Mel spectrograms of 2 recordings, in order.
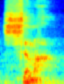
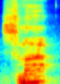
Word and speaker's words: Sema: Union, Sema. Okay, Sma, S-M-A-I or S-E-M-A, whichever way you want to pronounce it.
